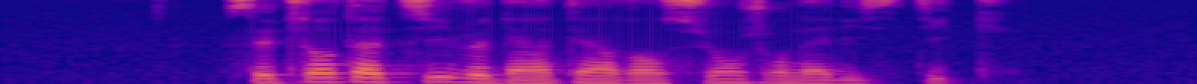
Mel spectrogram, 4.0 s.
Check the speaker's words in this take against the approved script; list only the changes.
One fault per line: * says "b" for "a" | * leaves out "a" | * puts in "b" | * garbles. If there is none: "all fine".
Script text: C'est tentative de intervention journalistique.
all fine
